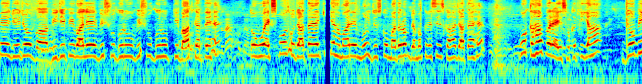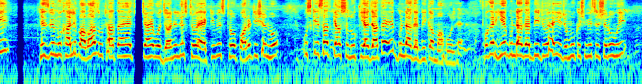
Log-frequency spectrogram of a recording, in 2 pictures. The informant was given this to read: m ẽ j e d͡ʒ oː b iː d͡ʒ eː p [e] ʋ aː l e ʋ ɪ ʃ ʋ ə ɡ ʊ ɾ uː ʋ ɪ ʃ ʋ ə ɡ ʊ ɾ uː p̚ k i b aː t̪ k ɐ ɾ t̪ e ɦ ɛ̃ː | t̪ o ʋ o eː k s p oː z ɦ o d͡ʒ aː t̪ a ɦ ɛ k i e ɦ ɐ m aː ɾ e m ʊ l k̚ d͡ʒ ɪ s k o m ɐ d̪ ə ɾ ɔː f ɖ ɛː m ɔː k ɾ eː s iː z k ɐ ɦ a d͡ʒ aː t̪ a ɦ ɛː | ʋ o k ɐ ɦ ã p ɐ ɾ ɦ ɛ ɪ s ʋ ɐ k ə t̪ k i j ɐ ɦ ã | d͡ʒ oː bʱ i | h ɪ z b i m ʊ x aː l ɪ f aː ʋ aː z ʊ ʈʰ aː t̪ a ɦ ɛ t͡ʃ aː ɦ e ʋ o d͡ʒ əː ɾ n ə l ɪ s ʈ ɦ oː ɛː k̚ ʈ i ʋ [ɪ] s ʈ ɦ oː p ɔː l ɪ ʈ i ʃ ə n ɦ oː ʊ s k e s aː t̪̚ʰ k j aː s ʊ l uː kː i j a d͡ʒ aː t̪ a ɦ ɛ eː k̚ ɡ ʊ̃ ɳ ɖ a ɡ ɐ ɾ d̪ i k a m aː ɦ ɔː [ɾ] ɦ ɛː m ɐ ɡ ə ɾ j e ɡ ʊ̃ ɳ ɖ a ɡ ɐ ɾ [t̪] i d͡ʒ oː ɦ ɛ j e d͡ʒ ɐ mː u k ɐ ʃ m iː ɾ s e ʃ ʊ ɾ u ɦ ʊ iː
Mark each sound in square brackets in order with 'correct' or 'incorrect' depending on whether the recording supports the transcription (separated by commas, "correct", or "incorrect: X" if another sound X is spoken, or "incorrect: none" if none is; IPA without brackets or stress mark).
incorrect: i, correct, incorrect: l, incorrect: d̪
